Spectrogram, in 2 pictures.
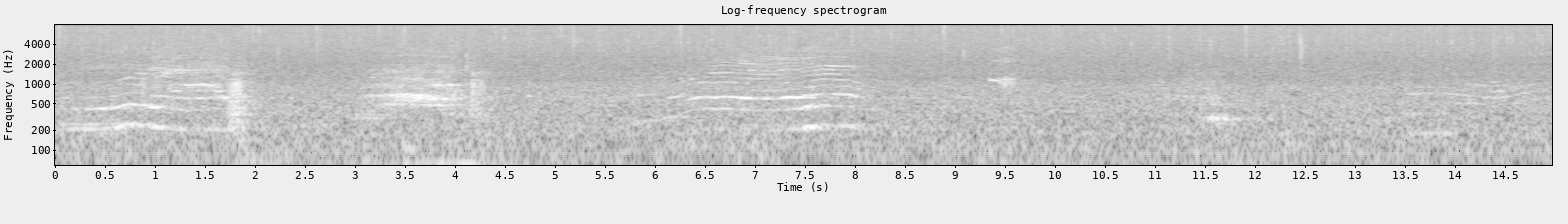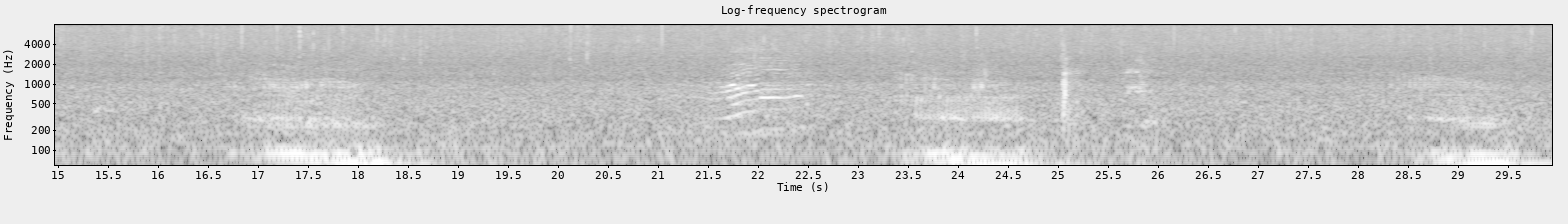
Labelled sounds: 1.0	1.7	humpback whale, 0.78 to 1.8 kHz
3.7	4.1	humpback whale, 0.88 to 1.1 kHz
6.5	7.4	humpback whale, 1.3 to 2.5 kHz
7.7	8.0	humpback whale, 1.7 to 2.0 kHz
9.3	9.6	humpback whale, 0.91 to 1.3 kHz
21.6	22.3	humpback whale, 0.78 to 1.7 kHz

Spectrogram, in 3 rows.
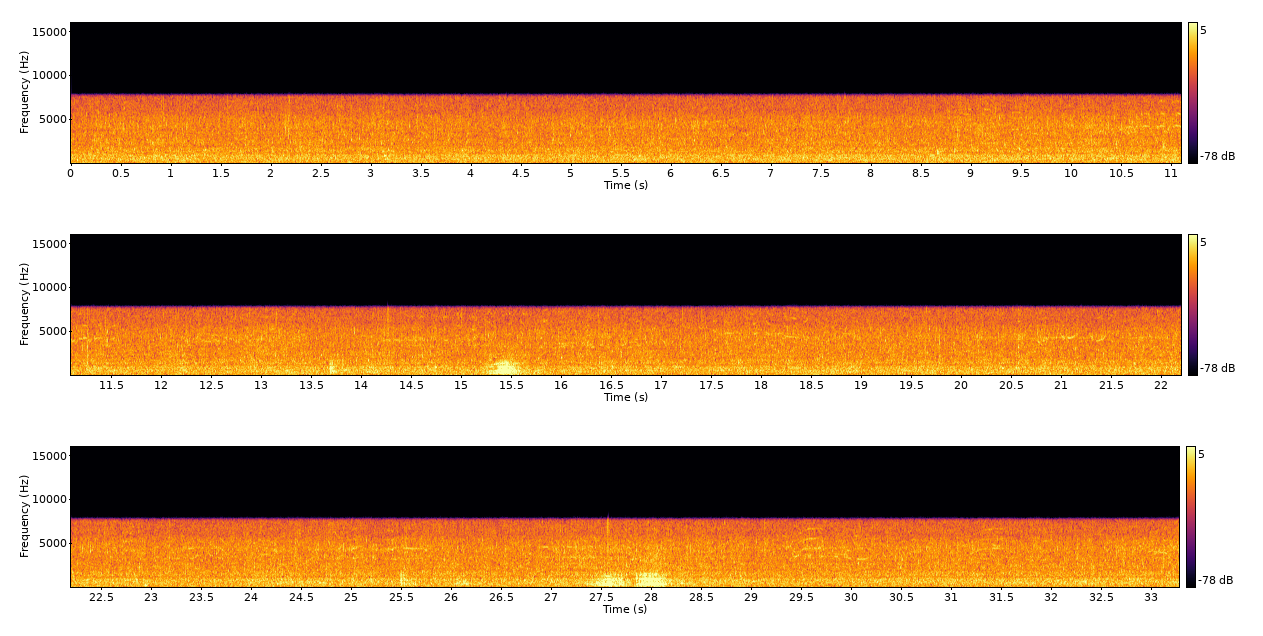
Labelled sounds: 15.2	15.5	croaking sound likely from a nearby submerged object, 1.2 to 1.4 kHz
20.9	21.2	Pacific white-sided dolphin, 4.2 to 4.6 kHz
25.3	25.7	Pacific white-sided dolphin, 4.2 to 4.5 kHz
31.3	31.6	Pacific white-sided dolphin, 5.4 to 5.6 kHz

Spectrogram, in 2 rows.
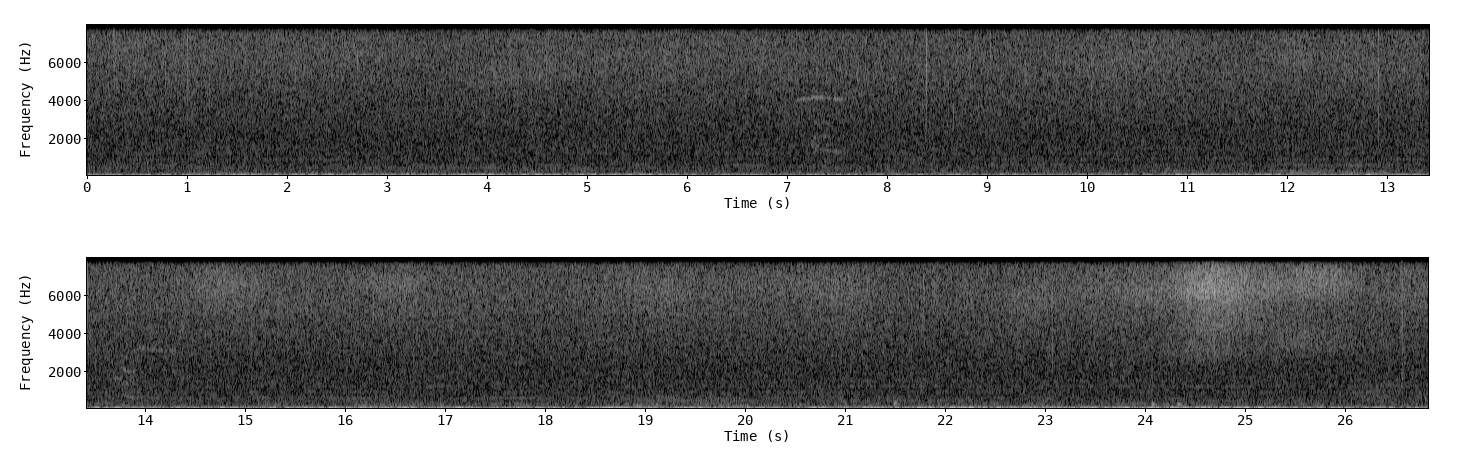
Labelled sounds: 7.0	7.6	killer whale, 0.58 to 4.2 kHz

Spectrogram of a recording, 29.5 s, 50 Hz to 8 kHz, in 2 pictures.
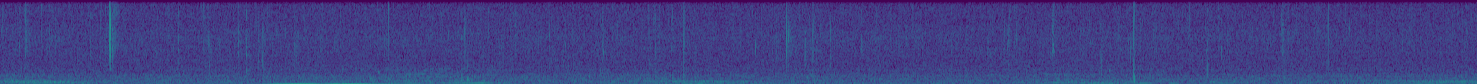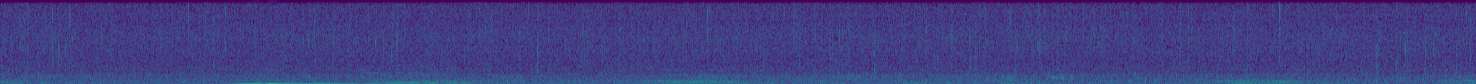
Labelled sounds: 18.4	18.7	humpback whale, 1.1 to 1.2 kHz

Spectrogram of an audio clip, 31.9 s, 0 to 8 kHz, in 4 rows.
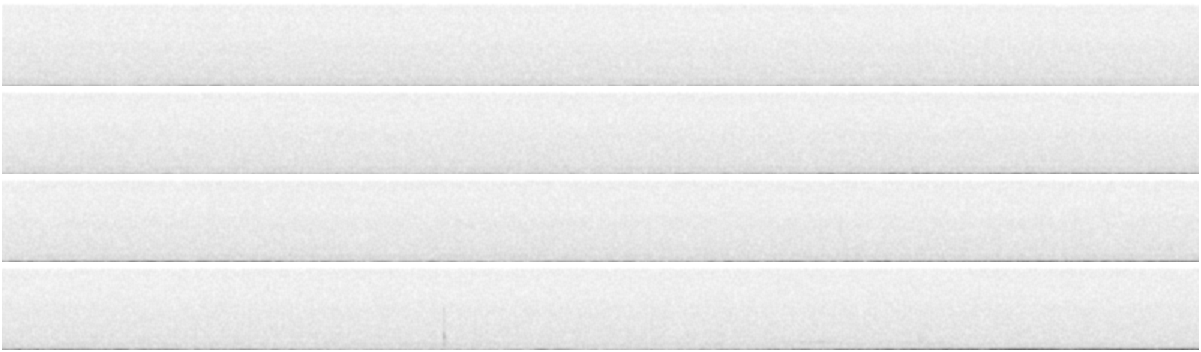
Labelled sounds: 29.2	29.5	humpback whale, 0.80 to 0.99 kHz

